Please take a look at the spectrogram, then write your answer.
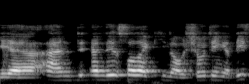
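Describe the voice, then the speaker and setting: A man talks with a Syrian accent. His pace is moderate and his pitch variation ordinary. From Syria, Damascus. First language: Arabic. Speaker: political activist and researcher. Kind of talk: interview testimony. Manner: halting, many fillers and restarts.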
